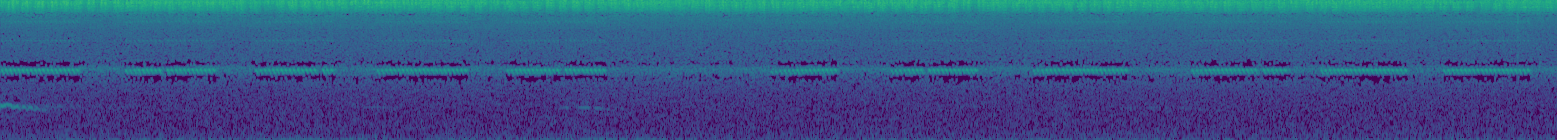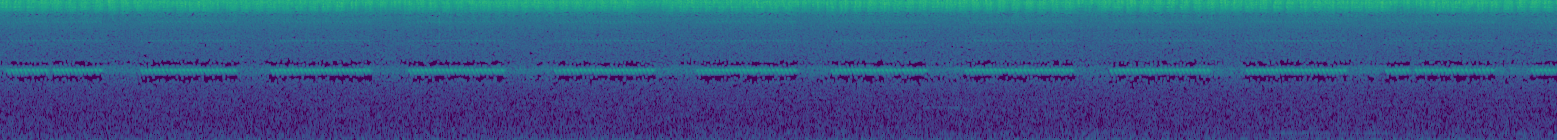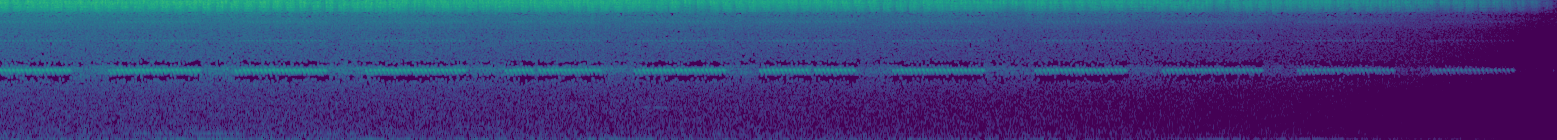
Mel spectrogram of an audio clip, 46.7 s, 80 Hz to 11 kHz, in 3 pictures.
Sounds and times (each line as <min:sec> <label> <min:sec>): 0:00.0 tawnyowl 0:00.7
0:00.0 crickets 0:46.3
